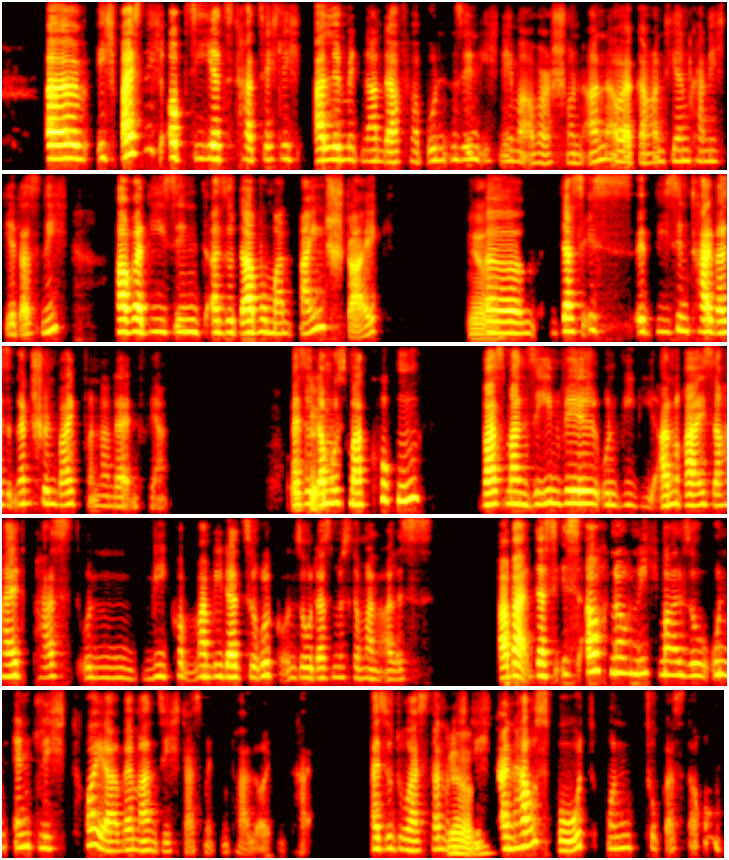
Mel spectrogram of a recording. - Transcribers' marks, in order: none
- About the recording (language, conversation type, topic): German, unstructured, Wohin reist du am liebsten und warum?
